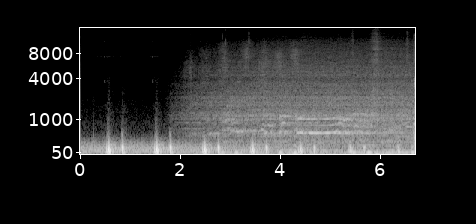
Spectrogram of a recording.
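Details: Regular low heartbeat thumps at about 62 a minute with humming background noise, recorded during a pulse and blood pressure check in a tent in 30-degree heat at a motorcycle rally; reading described as very good.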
